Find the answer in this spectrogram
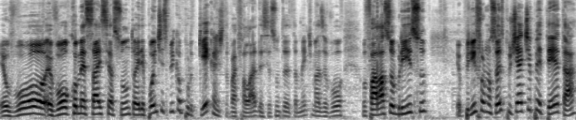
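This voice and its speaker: Music plays in the background as a voice in a Serra Gaúcha accent races at a very fast pace. The pitch swings very widely. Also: man, high pitch for a man. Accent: local Serra Gaúcha. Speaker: podcast host. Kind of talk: reading aloud; casual chat. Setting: radio studio.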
